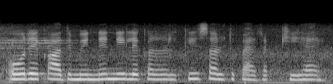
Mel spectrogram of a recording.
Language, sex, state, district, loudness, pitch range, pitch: Hindi, female, Uttar Pradesh, Saharanpur, -16 LUFS, 225-245 Hz, 235 Hz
